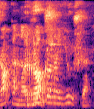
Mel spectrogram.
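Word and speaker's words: Rokka no Yūsha: How is it pronounced? Rock no Yusha.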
